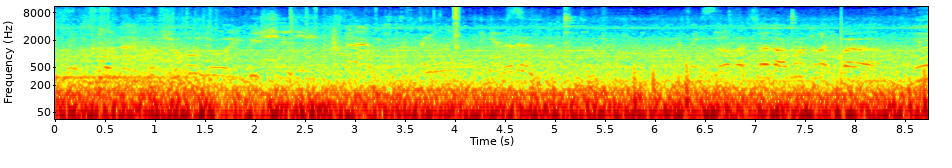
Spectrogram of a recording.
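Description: Steady low engine and road rumble inside a moving coach bus, with faint passenger chatter in the background and a couple of light clicks.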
